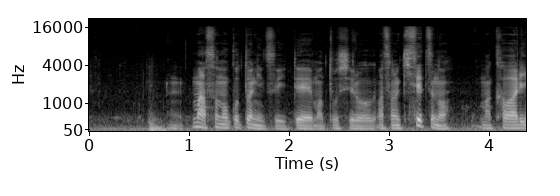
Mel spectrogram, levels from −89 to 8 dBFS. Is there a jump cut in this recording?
yes; 1 cut; at 2.8 s

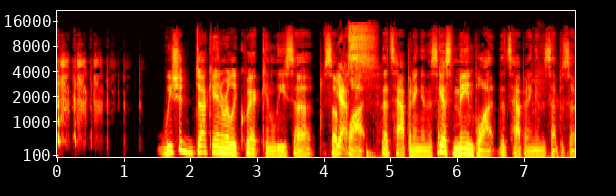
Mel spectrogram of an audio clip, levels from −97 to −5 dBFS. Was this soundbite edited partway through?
yes; 3 cuts; at 3.1 s, 3.9 s, 5.7 s

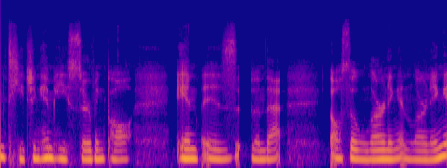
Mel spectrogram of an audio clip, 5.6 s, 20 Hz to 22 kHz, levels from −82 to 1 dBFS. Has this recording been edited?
yes; 3 cuts; at 2.5 s, 3.1 s, 4.1 s

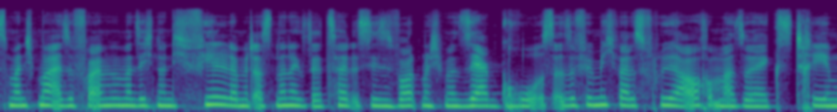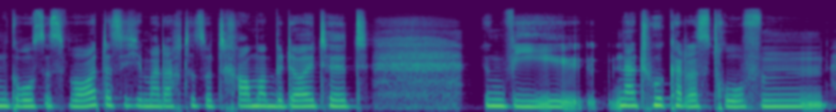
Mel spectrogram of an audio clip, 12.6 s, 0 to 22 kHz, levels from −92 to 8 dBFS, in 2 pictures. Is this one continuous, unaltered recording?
yes; 0 cuts

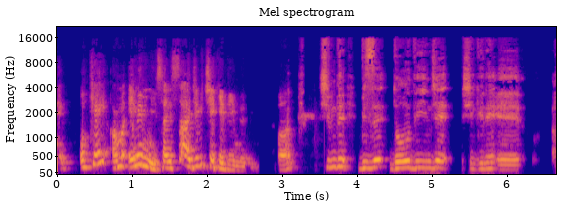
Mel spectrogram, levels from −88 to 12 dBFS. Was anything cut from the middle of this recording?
no; 0 cuts

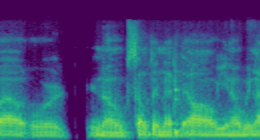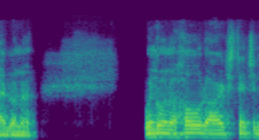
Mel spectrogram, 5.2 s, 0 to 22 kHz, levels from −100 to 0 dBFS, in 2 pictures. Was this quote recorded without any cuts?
no; 1 cut; at 4.1 s

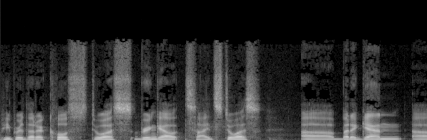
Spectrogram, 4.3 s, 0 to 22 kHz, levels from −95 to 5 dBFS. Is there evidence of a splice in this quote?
yes; 2 cuts; at 1.3 s, 1.8 s

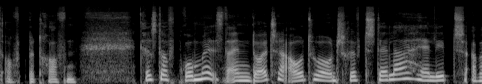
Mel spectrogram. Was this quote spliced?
no; 0 cuts

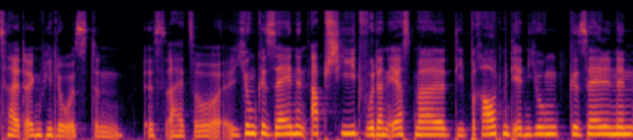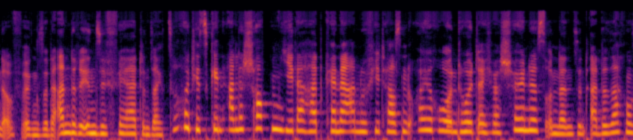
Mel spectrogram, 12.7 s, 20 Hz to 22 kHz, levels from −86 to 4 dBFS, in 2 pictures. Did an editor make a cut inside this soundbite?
no; 0 cuts

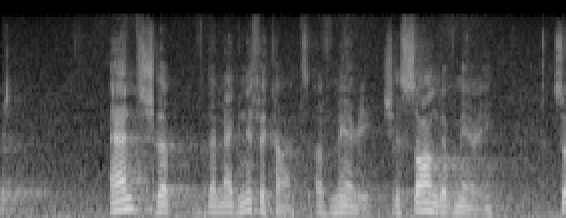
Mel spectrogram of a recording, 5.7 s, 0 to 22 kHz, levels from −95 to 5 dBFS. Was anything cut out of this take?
yes; 3 cuts; at 1.5 s, 2.0 s, 3.9 s

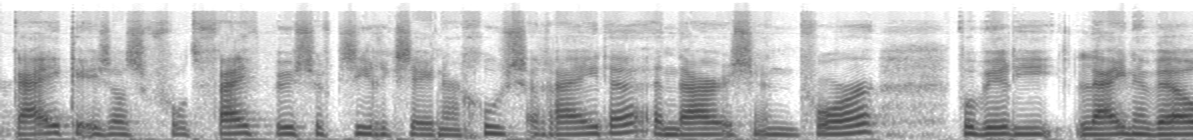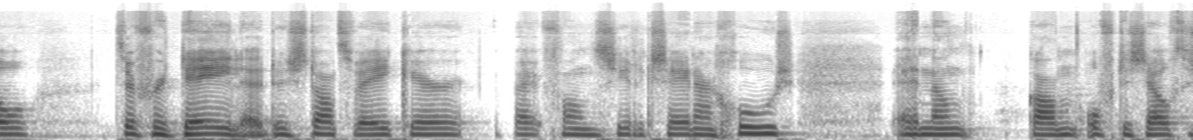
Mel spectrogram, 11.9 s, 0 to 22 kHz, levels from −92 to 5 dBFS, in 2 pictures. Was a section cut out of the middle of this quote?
yes; 6 cuts; at 1.6 s, 2.6 s, 4.0 s, 5.0 s, 7.6 s, 8.7 s

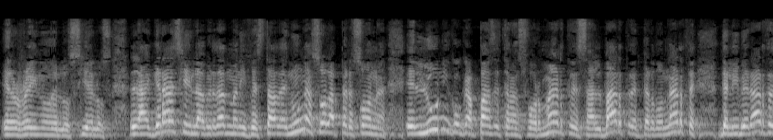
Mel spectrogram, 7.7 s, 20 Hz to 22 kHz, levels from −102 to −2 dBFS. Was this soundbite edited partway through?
no; 0 cuts

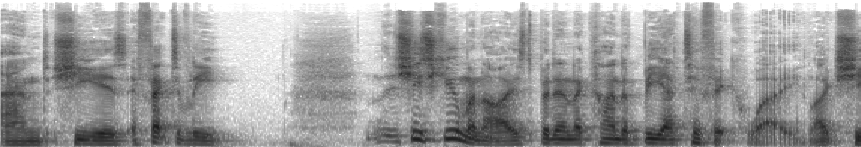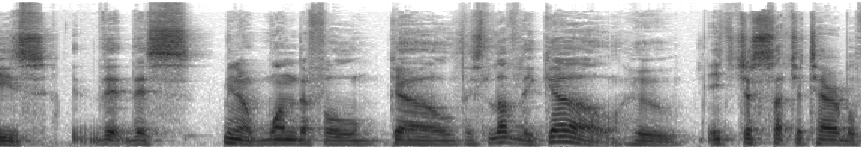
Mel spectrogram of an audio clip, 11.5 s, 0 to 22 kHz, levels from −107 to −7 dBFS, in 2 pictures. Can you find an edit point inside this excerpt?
yes; 1 cut; at 6.1 s

